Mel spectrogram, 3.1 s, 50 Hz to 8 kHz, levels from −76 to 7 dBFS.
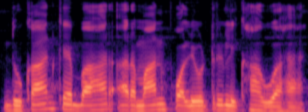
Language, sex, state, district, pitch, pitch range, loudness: Hindi, male, Jharkhand, Garhwa, 120 Hz, 120-130 Hz, -16 LUFS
